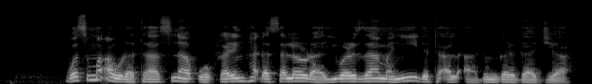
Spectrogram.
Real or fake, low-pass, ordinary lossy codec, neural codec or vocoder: fake; 10.8 kHz; none; autoencoder, 48 kHz, 128 numbers a frame, DAC-VAE, trained on Japanese speech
